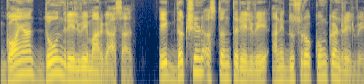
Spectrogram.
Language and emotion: Goan Konkani, neutral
